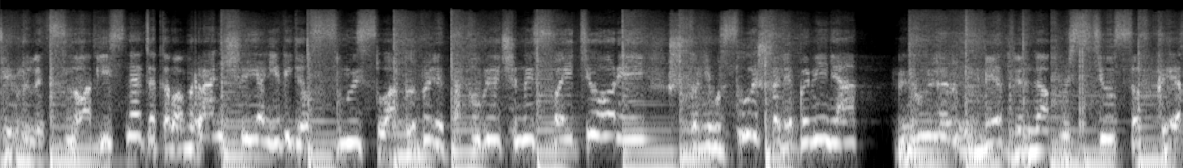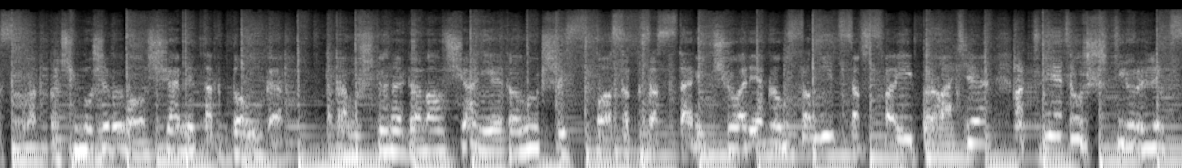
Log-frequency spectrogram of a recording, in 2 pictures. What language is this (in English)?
Russian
